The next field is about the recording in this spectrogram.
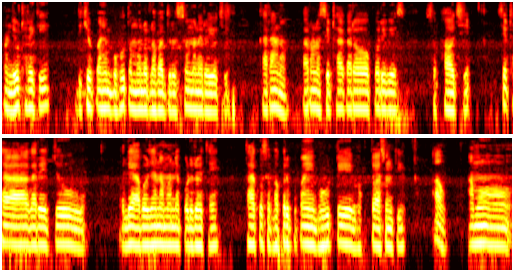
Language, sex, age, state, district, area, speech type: Odia, male, 18-30, Odisha, Nuapada, urban, spontaneous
